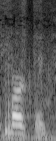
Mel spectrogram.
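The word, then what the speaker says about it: Berkley: pound extra tough no not trilene it says berkeley i've been getting that wrong every one of these giveaways i'm saying the pronouncing the name of the product wrong so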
